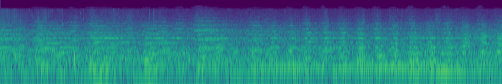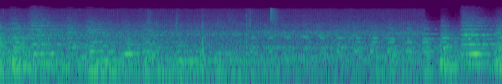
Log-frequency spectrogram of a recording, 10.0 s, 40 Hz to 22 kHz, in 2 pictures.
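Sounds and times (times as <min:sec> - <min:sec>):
instrumental music with held notes: 0:00.0 - 0:10.0.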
